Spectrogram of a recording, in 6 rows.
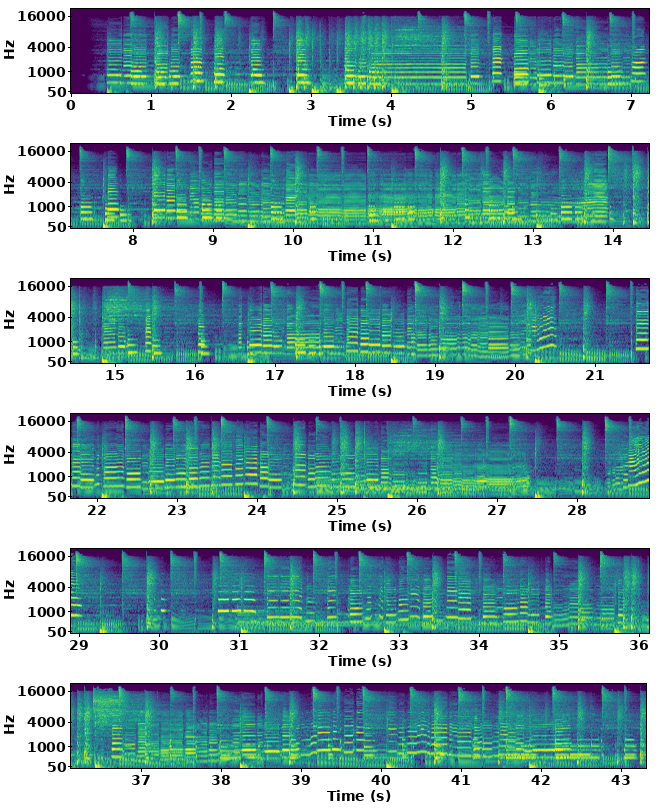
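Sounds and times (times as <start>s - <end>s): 
Eb half curved alto soprano saxophone: 0.2s - 43.3s.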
